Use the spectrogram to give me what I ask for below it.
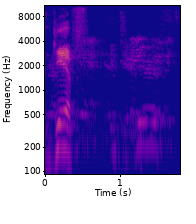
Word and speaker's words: GIF: We can all agree on how you pronounce the animated, GIF. It's GIF.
